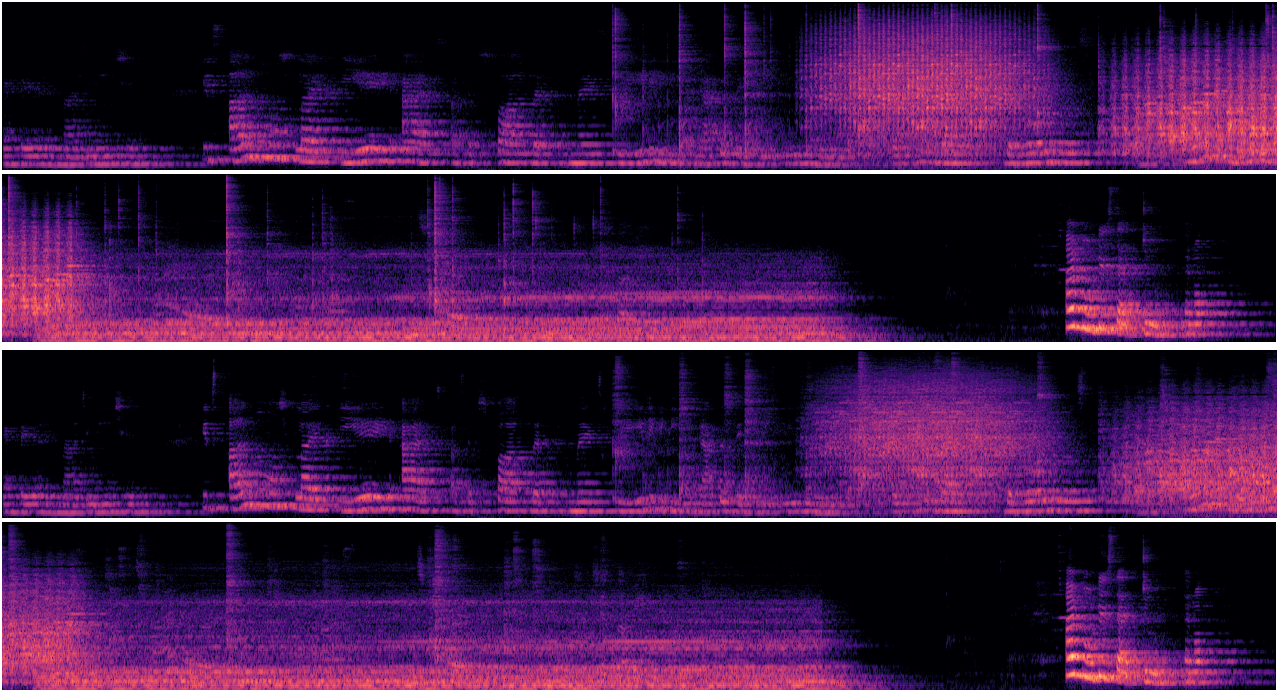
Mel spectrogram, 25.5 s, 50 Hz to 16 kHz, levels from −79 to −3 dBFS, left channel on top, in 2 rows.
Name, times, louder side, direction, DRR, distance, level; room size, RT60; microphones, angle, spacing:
voice 1, 0.0-1.4 2.0-8.3 8.9-9.7 10.0-10.9 11.2-16.2 16.8-19.4 20.4-20.6, equal, 85° right, 0 dB, 1.3 m, -35 dB
sound 1, 6.1-10.0 10.3-14.6 15.0-15.6 15.8-16.2 16.8-17.3 17.7-18.8 19.4-19.8, left 3 dB, 80° left, 1.0 m, -38 dB
sound 2, 8.0-10.5 11.0-13.5, left 4 dB, 60° left, 0.7 m, -24 dB
sound 3, 13.0-21.0, right 1 dB, 65° right, 0.7 m, -28 dB
voice 2, 23.3-24.7, right 2 dB, 15° right, 1 dB, 0.4 m, -21 dB
9.0 x 3.3 x 3.7 m, 1.4 s
head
